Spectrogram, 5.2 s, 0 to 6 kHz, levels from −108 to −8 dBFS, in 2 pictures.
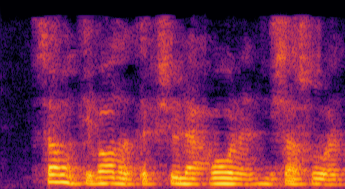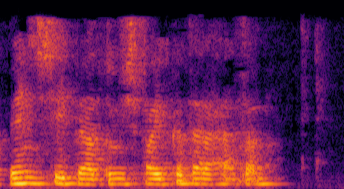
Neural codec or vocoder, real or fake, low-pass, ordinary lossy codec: vocoder, 44.1 kHz, 128 mel bands, Pupu-Vocoder; fake; 5.4 kHz; AAC, 24 kbps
